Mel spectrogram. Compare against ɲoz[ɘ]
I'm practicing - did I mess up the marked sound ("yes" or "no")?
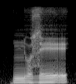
yes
